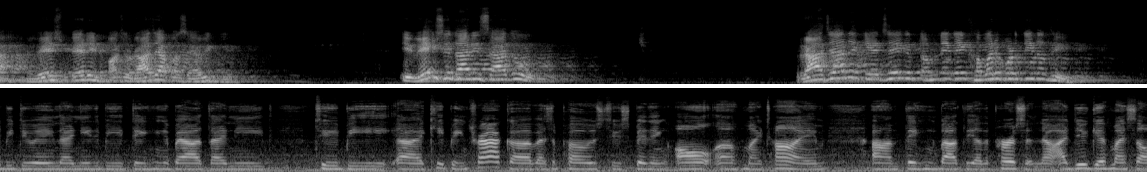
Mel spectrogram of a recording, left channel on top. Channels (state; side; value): different; both; correlation 0.00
